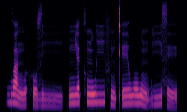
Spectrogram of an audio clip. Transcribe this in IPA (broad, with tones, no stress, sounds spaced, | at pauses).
ɡʷ a˦˨ ŋ ʊ˨ h o˨ z iː˨ | ɲ ɛ˦ kʰ ũ˦ w iː˦ f ĩ˨ kʼ eː˦ w o˦ w ũ˨ ɓ iː˦ s e˨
